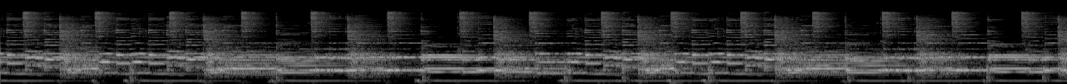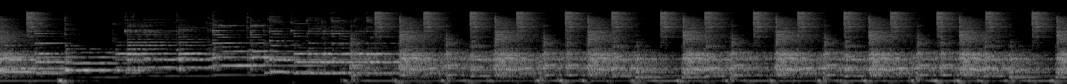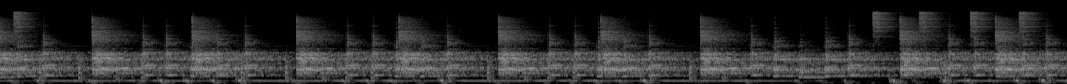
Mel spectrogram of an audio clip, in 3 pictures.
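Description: Music played live by tapping pads on a tablet drum-pad app (Drums Pads 24): fast, steady percussion hits under a looping melodic line. About eleven seconds in, the drums drop out for about three seconds, leaving the melody alone, then come back in with a fuller sound.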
